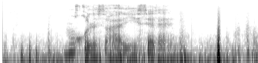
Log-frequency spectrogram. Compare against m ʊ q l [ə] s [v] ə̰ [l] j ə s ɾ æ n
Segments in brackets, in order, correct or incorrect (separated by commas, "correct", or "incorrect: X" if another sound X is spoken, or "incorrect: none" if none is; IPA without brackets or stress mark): correct, incorrect: ʁ, incorrect: ɾ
